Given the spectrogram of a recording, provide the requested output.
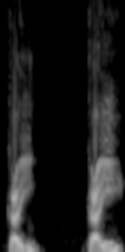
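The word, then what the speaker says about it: καί: Lo primero que aparece es Caí. Caí, o que, ¿verdad? Porque la AI se pronuncia E.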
